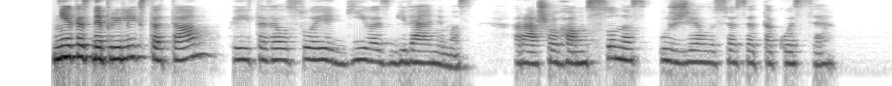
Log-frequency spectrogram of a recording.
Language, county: Lithuanian, Šiauliai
